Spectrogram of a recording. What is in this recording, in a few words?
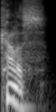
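"callus", British English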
